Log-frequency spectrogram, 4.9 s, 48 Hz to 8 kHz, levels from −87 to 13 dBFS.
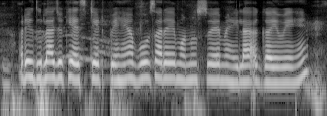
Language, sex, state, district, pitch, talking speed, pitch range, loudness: Hindi, female, Jharkhand, Deoghar, 240 Hz, 170 wpm, 225-255 Hz, -13 LUFS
